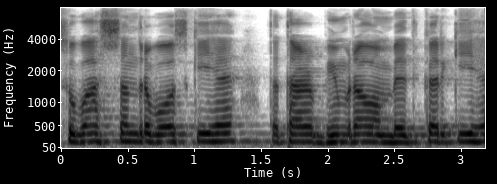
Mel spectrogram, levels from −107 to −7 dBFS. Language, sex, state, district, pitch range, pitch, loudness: Hindi, male, Jharkhand, Deoghar, 160-170 Hz, 165 Hz, -14 LUFS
